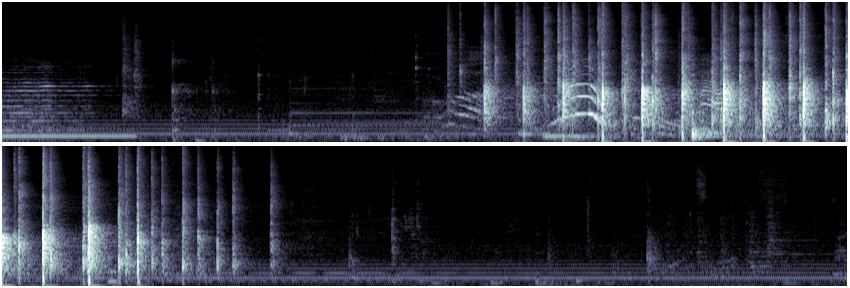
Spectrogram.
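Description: The band's final chord rings out and dies away about a second in. A few seconds later a small group of people clap, with a cheer, for about six seconds. A faint steady hum from the amplifiers lies underneath.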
